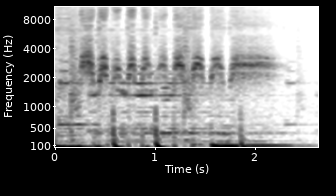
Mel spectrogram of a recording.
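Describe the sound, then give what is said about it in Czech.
A few heavy, dull knocks on a door, spaced unevenly, over a steady low humming background with no voices. “To bude asi Valentín, čuká na dveře.”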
